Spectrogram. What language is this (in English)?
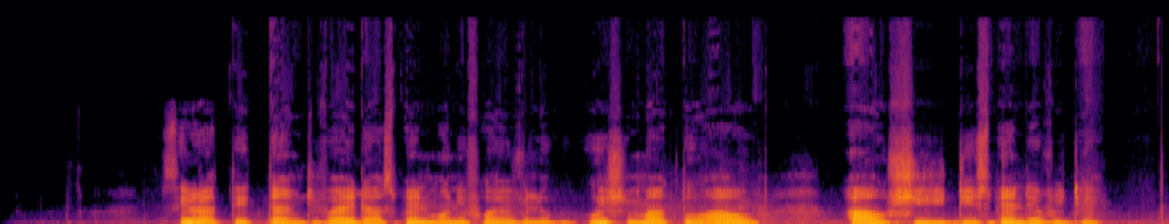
Nigerian Pidgin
